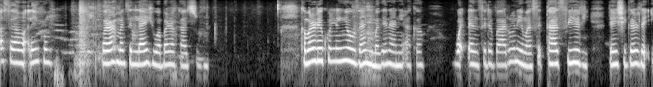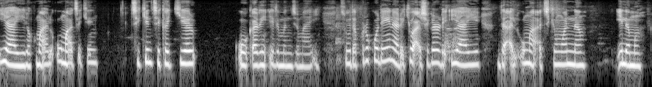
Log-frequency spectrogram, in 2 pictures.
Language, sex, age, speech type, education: Hausa, female, 15-29, spontaneous, tertiary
